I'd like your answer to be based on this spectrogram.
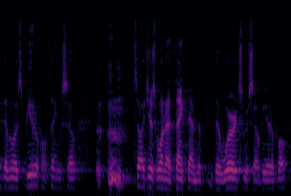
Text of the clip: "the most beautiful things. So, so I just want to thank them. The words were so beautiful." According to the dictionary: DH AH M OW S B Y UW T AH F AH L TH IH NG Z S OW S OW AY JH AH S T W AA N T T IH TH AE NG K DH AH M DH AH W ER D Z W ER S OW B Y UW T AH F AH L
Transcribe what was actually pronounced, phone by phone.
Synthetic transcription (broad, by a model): DH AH M OW S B Y UW T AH F L TH IH NG Z S OW S OW AY JH AH S T W AA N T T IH TH AE NG K DH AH M DH AH W ER D Z W ER S OW B Y UW T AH F L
